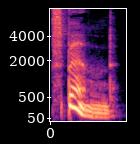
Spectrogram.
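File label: "spend", English, British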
